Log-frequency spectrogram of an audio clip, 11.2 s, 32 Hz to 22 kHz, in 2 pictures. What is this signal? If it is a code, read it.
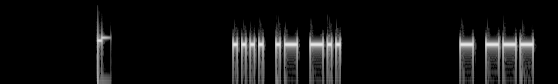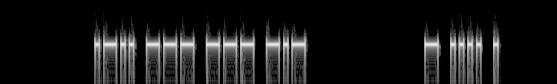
Morse code, heard as a keyed tone, about 28 wpm, 700 Hz. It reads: HAD TO LOOK THE
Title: 4x Word-Spacing - Sentences from Top 100 Words - 28wpm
